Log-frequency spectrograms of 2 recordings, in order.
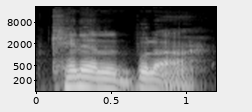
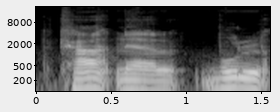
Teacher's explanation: emphasis on the third syllable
